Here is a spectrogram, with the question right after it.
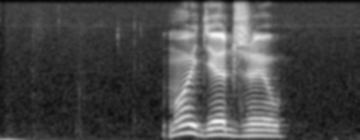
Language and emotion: Russian, sad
